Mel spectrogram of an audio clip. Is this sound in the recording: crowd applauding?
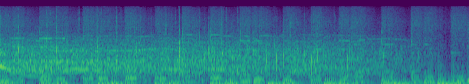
yes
